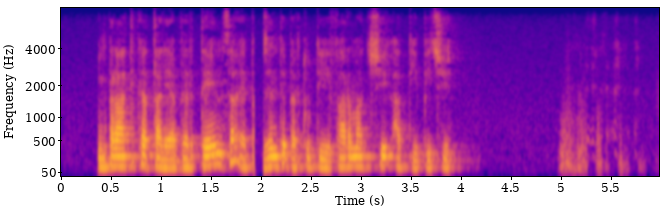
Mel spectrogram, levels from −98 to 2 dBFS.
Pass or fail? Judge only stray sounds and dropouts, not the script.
fail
